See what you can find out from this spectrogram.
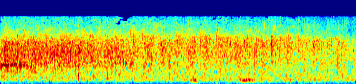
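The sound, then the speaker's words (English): Applause from a church audience honoring a bishop: a dense, steady wash of many hands clapping that holds for about seven seconds and eases slightly toward the end. “Oh, you can clap. You can clap.”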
